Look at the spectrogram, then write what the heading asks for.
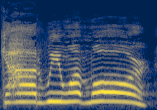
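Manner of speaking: high, loud, slow drawn-out plea; hammed-up loud crying prayer; imitated desperate cry. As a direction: cry out to God, stretching every word. Imitating the screaming man.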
